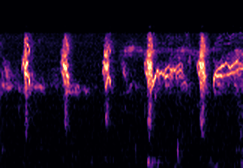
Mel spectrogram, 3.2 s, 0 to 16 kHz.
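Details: Kestrel nestlings at Théding on 19 May 2024, calling as the fifth chick cracks its shell and the others are fed: bright, high chirps spaced about half a second apart, trailing into thin wavering whistles.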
